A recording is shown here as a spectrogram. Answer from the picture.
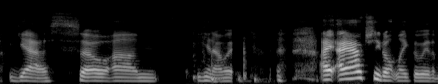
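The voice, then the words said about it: Laid-back stoner-like voice. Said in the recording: “you have a golden radio voice ... I have like kind of like a stoner voice”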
